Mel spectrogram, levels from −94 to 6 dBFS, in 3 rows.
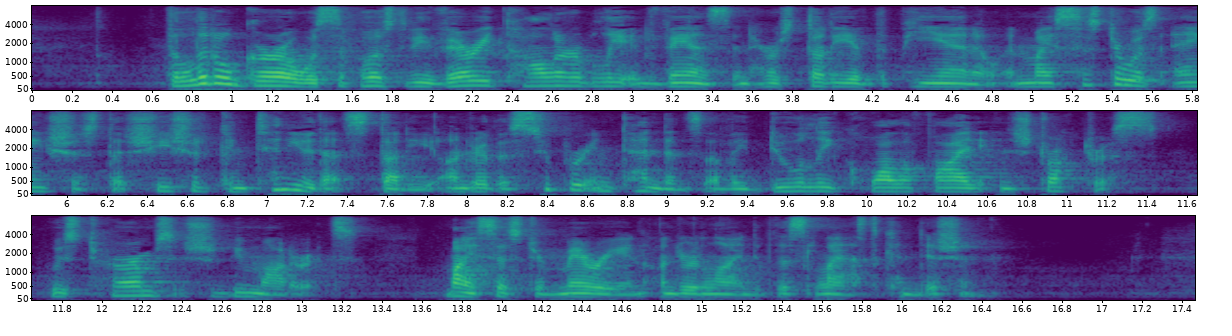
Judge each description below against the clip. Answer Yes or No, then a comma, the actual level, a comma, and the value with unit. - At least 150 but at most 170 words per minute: Yes, average, 160 wpm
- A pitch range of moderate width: No, wide, 7.8 semitones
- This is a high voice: No, medium, 150 Hz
